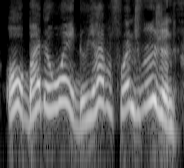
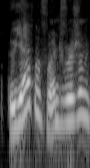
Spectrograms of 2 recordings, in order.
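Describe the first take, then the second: First: High, bright eager quoting; eager question. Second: Said in the usual way. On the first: Retold or imitated. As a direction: ask it like an excited studio exec. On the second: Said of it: "asking me".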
